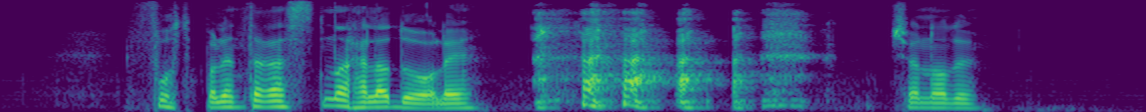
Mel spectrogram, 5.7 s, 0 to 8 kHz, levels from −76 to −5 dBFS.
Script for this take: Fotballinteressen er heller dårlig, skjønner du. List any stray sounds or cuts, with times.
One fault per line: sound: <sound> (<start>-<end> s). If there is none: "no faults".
sound: laugh (2.7-4.2 s)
